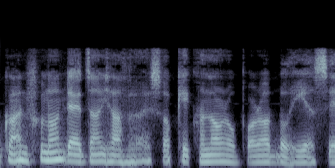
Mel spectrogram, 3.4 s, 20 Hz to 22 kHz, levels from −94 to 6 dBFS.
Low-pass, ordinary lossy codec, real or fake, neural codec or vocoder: none; none; fake; codec, 16 kHz, 0.5 kbps, FunCodec, trained on LibriTTS, 25 frames a second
